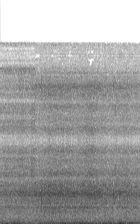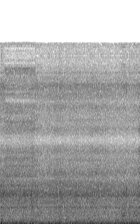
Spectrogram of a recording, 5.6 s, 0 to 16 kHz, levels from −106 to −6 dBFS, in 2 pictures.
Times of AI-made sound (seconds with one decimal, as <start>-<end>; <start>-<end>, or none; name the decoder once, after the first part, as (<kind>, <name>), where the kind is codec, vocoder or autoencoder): 0.0-0.7 (autoencoder, DAC-VAE); 2.9-3.5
